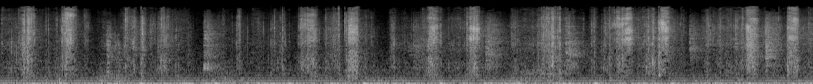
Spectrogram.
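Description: Scissors cutting through a sheet of tissue paper in a series of short, crisp snips, about two to three a second, done slowly because the paper is delicate. A steady low hum runs underneath.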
